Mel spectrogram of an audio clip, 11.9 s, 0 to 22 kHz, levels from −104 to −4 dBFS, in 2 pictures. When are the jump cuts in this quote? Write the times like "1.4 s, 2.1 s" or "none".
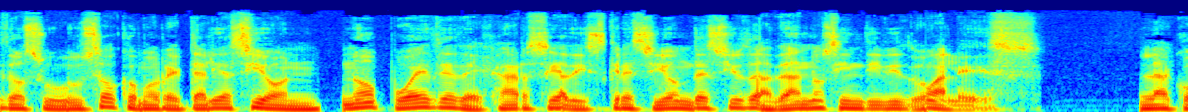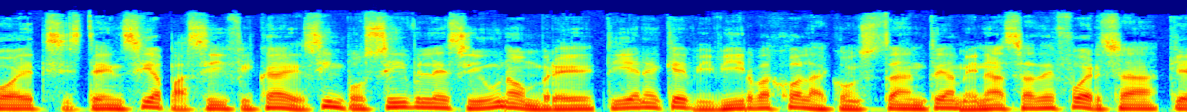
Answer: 2.8 s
